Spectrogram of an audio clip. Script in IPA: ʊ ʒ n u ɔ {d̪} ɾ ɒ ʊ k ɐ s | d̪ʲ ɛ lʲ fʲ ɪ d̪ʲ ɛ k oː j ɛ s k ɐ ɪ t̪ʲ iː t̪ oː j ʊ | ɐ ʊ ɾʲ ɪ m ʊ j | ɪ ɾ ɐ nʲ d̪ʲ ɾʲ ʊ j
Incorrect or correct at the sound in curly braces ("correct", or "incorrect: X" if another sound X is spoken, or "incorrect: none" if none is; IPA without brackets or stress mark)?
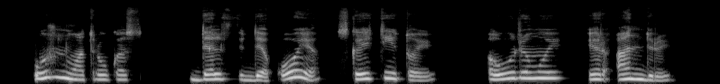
incorrect: t̪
